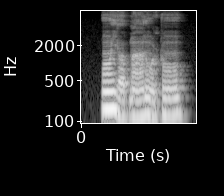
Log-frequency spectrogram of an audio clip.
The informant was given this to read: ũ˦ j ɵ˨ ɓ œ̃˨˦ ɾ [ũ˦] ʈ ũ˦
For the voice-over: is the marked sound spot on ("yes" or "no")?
no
